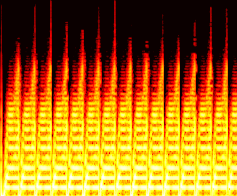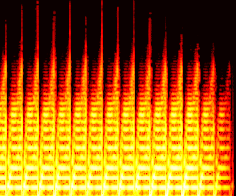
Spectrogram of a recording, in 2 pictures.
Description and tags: Alien wahwah
A sound effect representing a paranormal event in a game
Want to show me what you do? I'd love it if you leave me a message
alien, effect, loop, processed, sfx, synth, wahwah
